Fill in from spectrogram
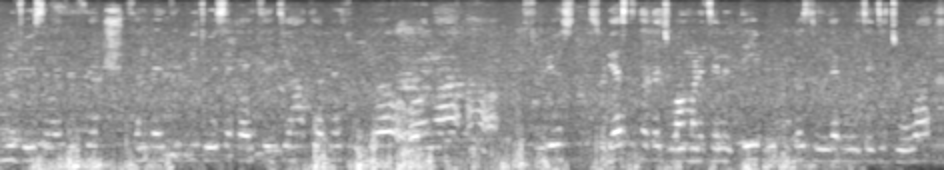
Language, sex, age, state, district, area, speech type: Gujarati, female, 18-30, Gujarat, Valsad, rural, spontaneous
